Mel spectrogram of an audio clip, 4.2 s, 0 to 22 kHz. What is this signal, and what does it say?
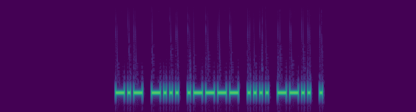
Morse code, heard as a keyed tone, about 40 wpm, 700 Hz. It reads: KB1HZE
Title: USA Call Signs - 6 Characters - 6x Character Spacing - 40wpm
